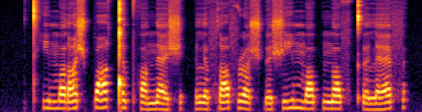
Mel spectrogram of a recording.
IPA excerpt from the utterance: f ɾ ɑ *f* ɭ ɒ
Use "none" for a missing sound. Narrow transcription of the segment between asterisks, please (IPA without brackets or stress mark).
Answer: f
